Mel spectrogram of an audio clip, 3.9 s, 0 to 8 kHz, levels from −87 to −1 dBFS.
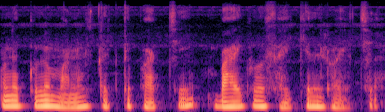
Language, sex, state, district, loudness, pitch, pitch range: Bengali, male, West Bengal, Cooch Behar, -22 LUFS, 100 Hz, 95-105 Hz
